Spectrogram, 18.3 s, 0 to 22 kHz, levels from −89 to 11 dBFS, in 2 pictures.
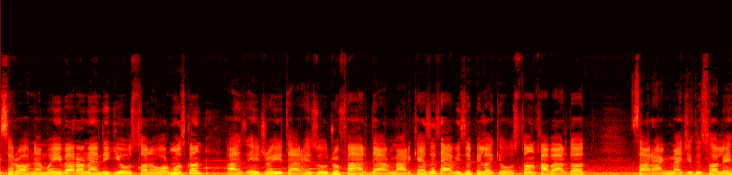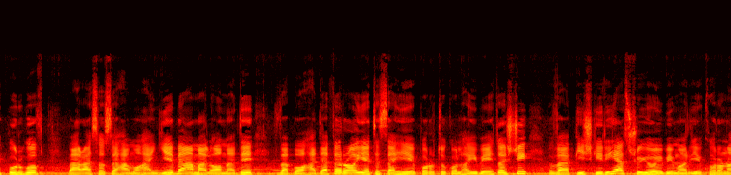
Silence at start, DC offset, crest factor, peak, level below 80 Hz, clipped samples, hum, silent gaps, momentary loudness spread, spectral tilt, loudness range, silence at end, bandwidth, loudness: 0 s; under 0.1%; 16 dB; -4 dBFS; -58 dBFS; under 0.1%; none; none; 5 LU; -6 dB/octave; 2 LU; 0 s; 12 kHz; -20 LUFS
